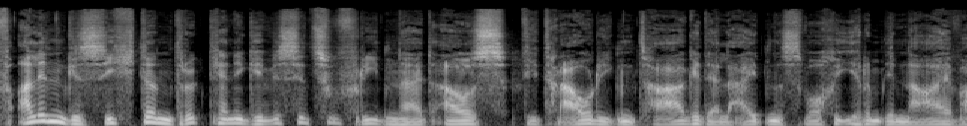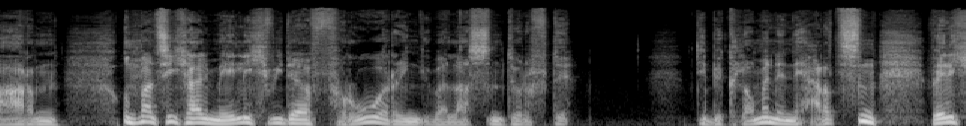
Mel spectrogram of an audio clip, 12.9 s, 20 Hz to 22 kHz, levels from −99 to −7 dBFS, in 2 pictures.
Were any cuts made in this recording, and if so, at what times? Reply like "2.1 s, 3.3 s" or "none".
1.4 s, 3.5 s, 5.9 s, 9.2 s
